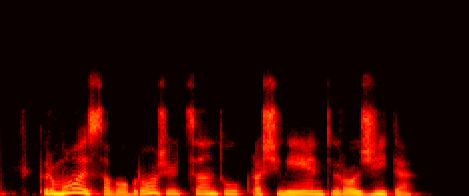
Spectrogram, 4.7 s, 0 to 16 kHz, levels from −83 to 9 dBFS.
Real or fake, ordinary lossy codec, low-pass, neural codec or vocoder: fake; Opus, 24 kbps; 7.2 kHz; codec, 16 kHz, about 1 kbps, DyCAST, with the encoder's durations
